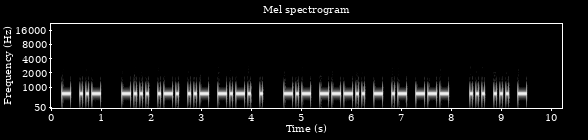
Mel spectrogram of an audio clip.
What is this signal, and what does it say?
Morse code, heard as a keyed tone, about 20 wpm, 700 Hz. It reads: TU BRUCE K8TAO SST
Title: K1USN SST QSO Practice - 20wpm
